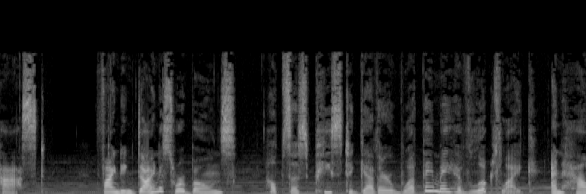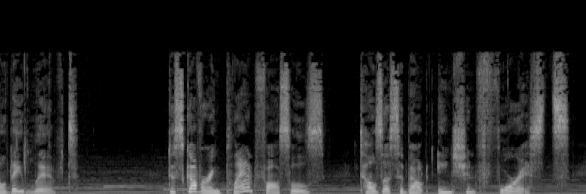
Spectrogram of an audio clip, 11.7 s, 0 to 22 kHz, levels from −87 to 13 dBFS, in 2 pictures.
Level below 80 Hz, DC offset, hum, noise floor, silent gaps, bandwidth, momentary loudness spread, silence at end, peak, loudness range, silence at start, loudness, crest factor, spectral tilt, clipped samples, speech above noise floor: -66 dBFS; under 0.1%; none; -50 dBFS; none; 16.5 kHz; 11 LU; 0.15 s; -2 dBFS; 2 LU; 0 s; -23 LUFS; 22 dB; -3 dB/octave; under 0.1%; 27 dB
